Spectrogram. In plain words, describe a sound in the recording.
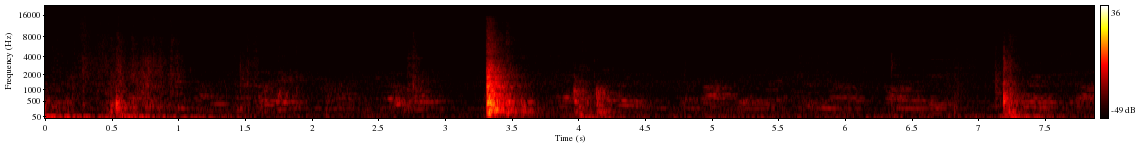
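Boxes knock softly as they are stacked.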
